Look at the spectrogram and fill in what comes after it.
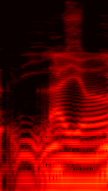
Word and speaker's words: Llorona: It's two L's, and two L's in Spanish is pronounced more like a Y. – Yeah, I know. La Llorona?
